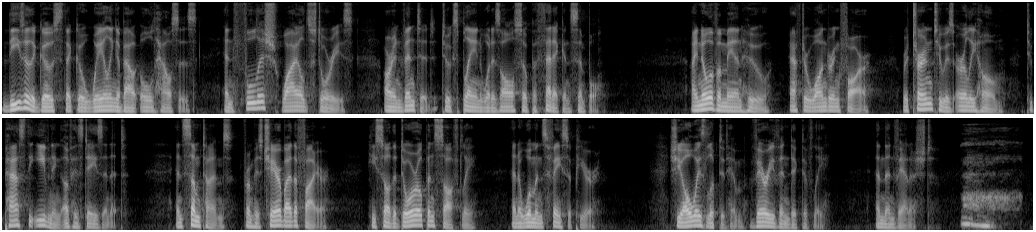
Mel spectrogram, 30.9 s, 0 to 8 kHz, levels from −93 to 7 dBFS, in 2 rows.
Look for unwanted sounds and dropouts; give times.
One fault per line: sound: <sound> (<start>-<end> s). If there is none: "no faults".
sound: sigh (29.9-30.8 s)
